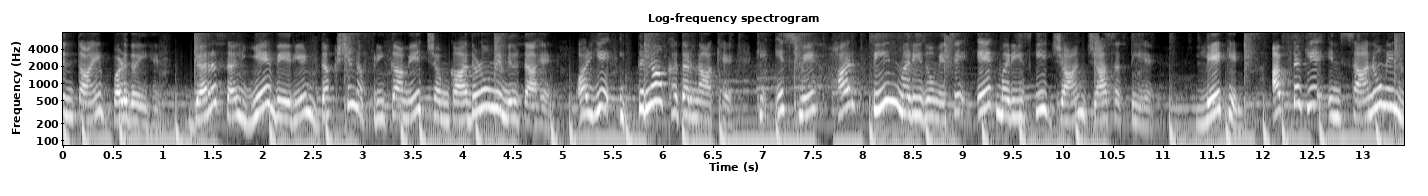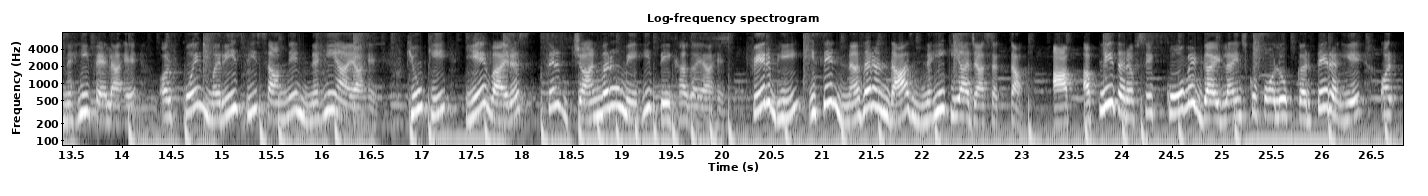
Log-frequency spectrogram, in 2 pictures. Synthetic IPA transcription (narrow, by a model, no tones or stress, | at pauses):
ɪ̃nt̪aːẽbɐɽɡɐiɦɛ̃ːd̪ɐɾɐsəljeːʋeːɾijə̃ɳʈ̚d̪ɐkʃɪnɐfɾiːkamẽt͡ʃɐ̃mɡaːd̪əɽõmẽmɪlt̪aɦɛːɔːɾjeɪt̪naxɐt̪əɾnaːkɦɛkiɪsmẽhɐɾt̪iːnmɐɾiːzõmẽseeːkmɐɾiːzkid͡ʒaːnd͡ʒaːsɐk̚t̪iɦɛːleːkɪnɐb̚t̪ɐkjeʔɪnsaːnõmẽnɐɦĩfɛːlaɦɛɔːɾkoːimɐɾiːzbʱisaːmnenɐɦĩaːjaɦɛː | kjõːki | jeːʋaːɪɾəsːɪɾfd͡ʒaːnʋəɾõmẽɦid̪eːkʰaɡɐjaɦɛːfɪɾbʱiɪsenɐzəɾɐ̃nd̪aːznɐɦĩkijad͡ʒaːsɐk̚t̪aː | aːp̚ɐpnit̪ɐɾəfsekoːʋɪɖ̚ɡaːɪɖlaːɪ̃nskofɔːlokɐɾt̪eɾɐɦie | ɔːɾ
